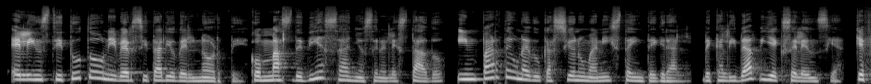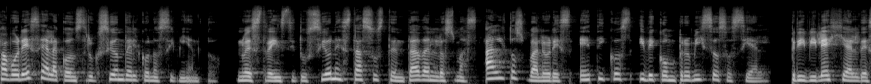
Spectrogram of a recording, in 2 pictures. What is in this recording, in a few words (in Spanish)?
Corporativo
